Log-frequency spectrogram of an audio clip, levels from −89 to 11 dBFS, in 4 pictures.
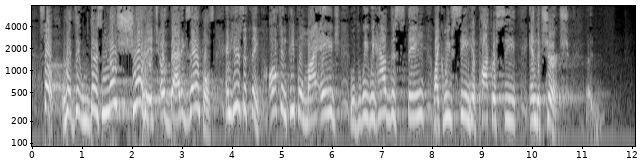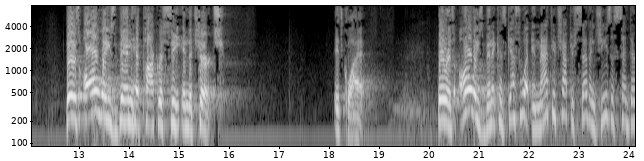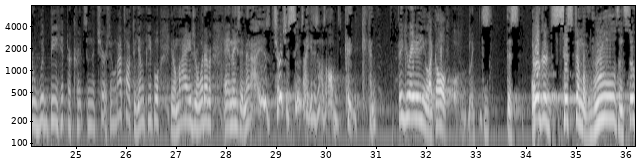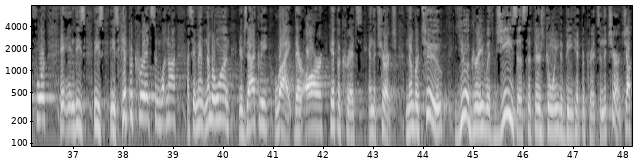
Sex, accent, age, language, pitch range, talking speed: male, American, 40-59, English, 155-230 Hz, 165 wpm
